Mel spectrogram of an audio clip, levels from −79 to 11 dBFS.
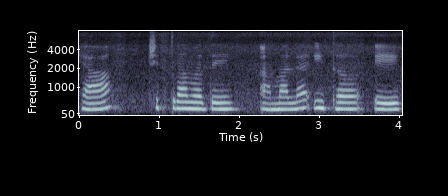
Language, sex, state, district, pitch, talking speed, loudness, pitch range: Marathi, female, Maharashtra, Gondia, 225 Hz, 75 wpm, -13 LUFS, 220-250 Hz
